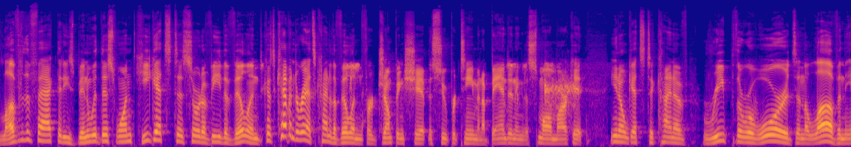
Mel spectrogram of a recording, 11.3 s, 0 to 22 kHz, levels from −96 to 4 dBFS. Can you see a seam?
yes; 6 cuts; at 1.8 s, 2.8 s, 3.5 s, 4.8 s, 5.7 s, 8.4 s

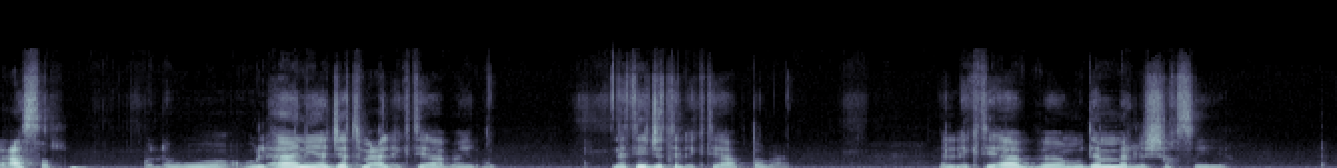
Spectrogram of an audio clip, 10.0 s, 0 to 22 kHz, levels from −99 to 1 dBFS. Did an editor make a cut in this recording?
no; 0 cuts

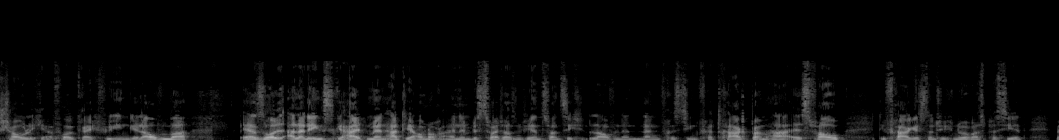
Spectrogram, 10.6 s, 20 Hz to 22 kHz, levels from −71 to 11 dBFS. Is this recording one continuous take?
yes; 0 cuts

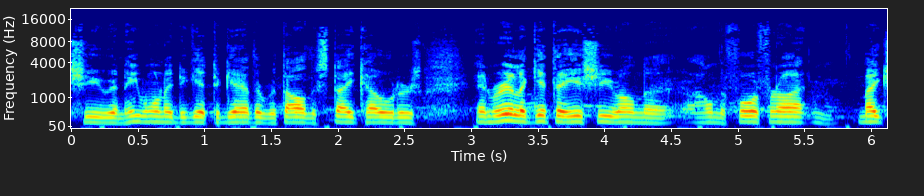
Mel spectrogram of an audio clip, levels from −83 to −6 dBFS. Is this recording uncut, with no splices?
yes; 0 cuts

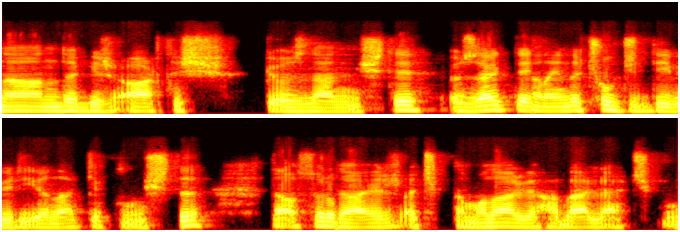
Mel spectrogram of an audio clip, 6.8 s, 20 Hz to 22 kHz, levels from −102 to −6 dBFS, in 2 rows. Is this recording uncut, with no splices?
no; 2 cuts; at 2.6 s, 5.0 s

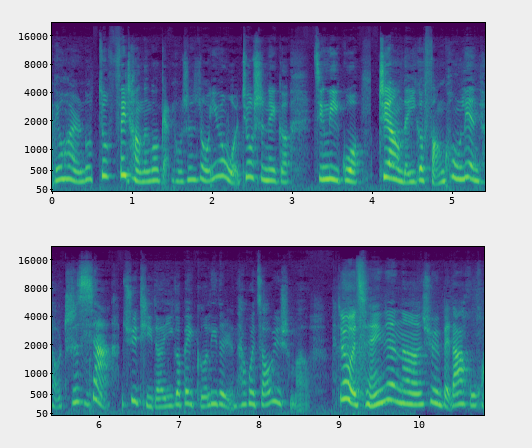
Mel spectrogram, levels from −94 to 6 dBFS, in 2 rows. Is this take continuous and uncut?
no; 1 cut; at 4.0 s

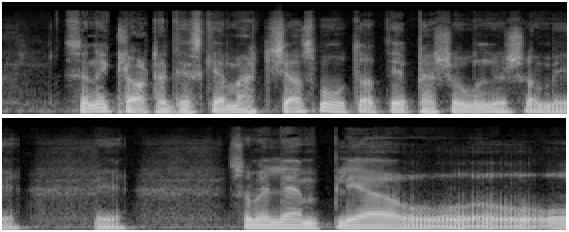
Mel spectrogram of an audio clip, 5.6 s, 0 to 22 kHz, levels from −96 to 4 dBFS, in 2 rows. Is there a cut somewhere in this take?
yes; 1 cut; at 3.3 s

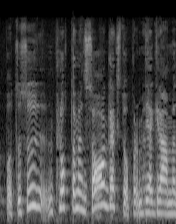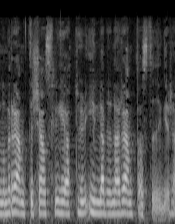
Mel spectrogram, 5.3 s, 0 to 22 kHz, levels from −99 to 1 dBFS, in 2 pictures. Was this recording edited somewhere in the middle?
yes; 3 cuts; at 1.3 s, 2.1 s, 4.2 s

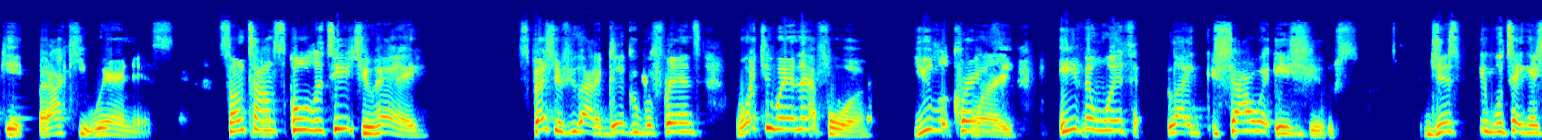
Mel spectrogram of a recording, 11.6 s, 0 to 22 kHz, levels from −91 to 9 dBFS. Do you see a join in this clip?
no; 0 cuts

